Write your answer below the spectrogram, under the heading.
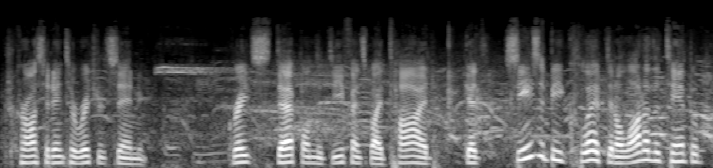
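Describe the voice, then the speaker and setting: A young man doing live play-by-play for a night soccer game outdoors, his voice strained, getting louder on attacks and correcting himself often. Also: on the high side, normal speed. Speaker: play-by-play commentator. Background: crowd noise.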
